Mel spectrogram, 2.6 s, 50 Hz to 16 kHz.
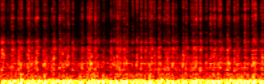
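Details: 1980 Trans Am Gen 1 small-block Chevy V8 turbo after valve seal replacement and a drive to clear intake oil: deep steady throaty rumble, no miss or rattle; former heavy exhaust smoke now gone, barely any at startup; normal revving.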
